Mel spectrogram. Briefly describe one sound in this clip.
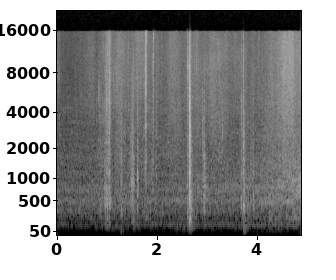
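A car door clicks and thumps.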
